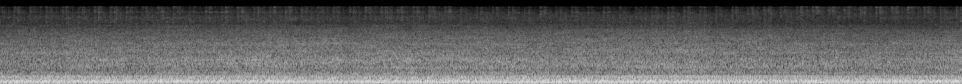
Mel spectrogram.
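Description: A car engine idling steadily, with an even low rumble and no revving.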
